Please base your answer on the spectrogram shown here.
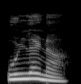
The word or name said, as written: ಉಳ್ಳಣ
